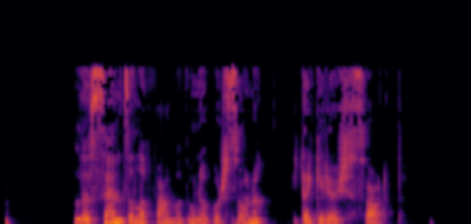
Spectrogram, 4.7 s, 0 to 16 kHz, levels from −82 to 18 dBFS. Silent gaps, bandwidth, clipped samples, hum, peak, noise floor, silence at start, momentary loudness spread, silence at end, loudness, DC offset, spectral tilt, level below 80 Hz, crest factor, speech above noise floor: none; 12 kHz; under 0.1%; none; -8 dBFS; -83 dBFS; 0.05 s; 9 LU; 0.85 s; -23 LUFS; under 0.1%; -4 dB/octave; -70 dBFS; 18 dB; 60 dB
